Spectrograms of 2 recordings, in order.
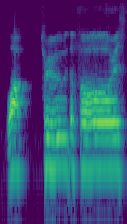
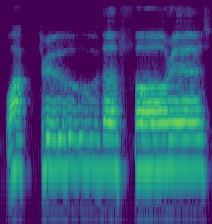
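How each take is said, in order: First: The word 'the' is very short. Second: The word 'the' is held longer.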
